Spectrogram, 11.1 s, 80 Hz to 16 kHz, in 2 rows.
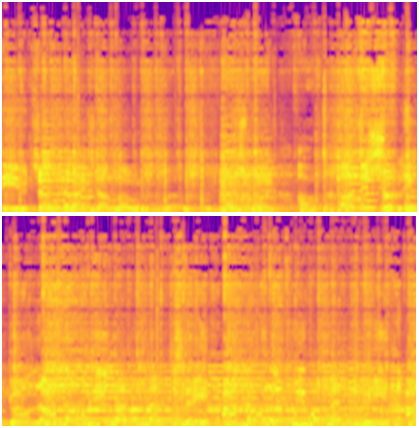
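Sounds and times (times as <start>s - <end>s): love song with singing voice: 0.0s - 11.0s.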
